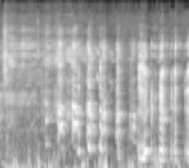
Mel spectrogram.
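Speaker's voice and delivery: high, breathless shriek of laughter. Real, not acted. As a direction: burst into helpless laughter. Huge burst of laughter.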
